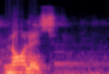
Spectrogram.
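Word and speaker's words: knowledge: यह पहला वर्ड है नॉलेज नॉलेज में के साइलेंट है नॉलेज का के साइलेंट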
